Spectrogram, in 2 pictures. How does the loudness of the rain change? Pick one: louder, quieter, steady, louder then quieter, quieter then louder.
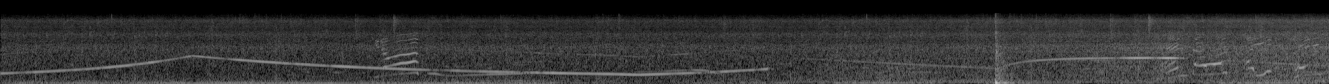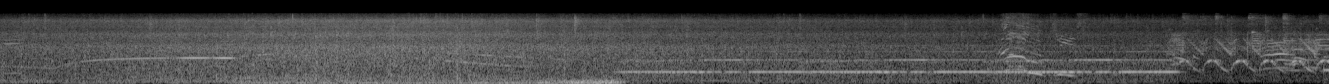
louder then quieter.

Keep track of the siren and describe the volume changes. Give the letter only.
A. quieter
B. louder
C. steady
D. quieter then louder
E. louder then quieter
B.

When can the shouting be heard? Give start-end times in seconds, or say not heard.
3.7-4.2, 11.6-13.6, 23.2-24.2.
